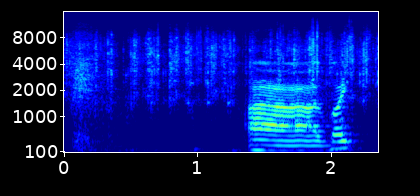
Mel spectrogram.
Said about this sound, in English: That is a lot of dice. What the heck is going on here? That's me shooting 3 arrows.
